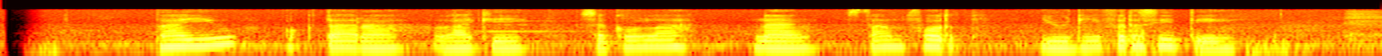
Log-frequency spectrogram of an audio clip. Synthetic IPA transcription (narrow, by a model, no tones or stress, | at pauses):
b̥ajuɔk̚t̪aɾalaɡi | səkolahnaŋst̪amfɔrt̪̚ | junifərsit̪i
